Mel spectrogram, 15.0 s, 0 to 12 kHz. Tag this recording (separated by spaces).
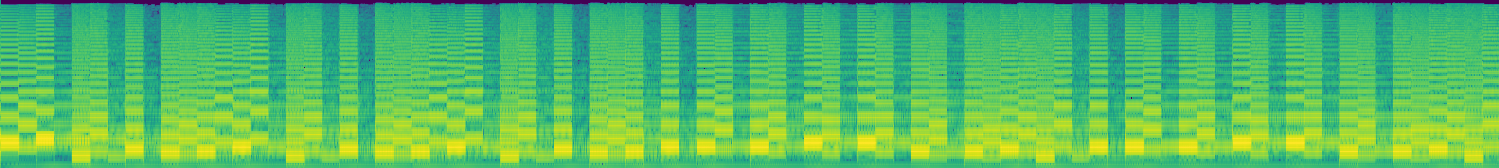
house lead edm trance club 168bpm electro progressive synth electronic rave loop techno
